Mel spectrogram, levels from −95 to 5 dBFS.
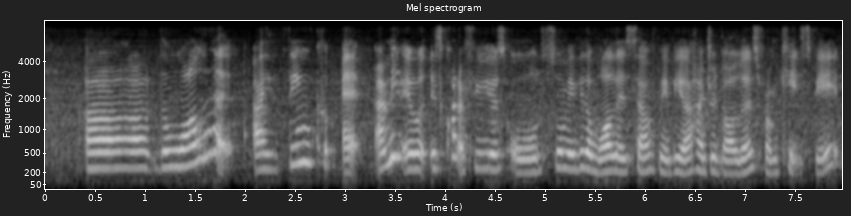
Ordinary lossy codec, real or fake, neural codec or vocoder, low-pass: none; fake; vocoder, 22.05 kHz, 80 mel bands, HiFi-GAN; 7.2 kHz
